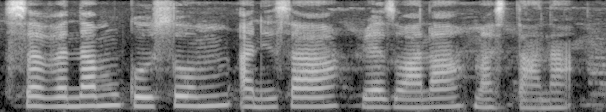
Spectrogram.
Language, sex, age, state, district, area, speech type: Manipuri, female, 18-30, Manipur, Tengnoupal, rural, spontaneous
